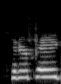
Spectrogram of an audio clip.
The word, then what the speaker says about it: TTRPG: So Yes, I once heard that pronounced Titterpig, and I stuck with it.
